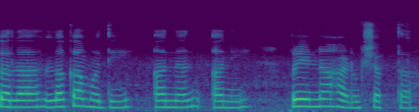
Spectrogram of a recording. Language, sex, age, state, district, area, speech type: Goan Konkani, female, 30-45, Goa, Salcete, rural, spontaneous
